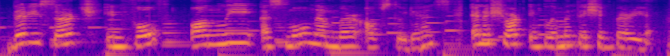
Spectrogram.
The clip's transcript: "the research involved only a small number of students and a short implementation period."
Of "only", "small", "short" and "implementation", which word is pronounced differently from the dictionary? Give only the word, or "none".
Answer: none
